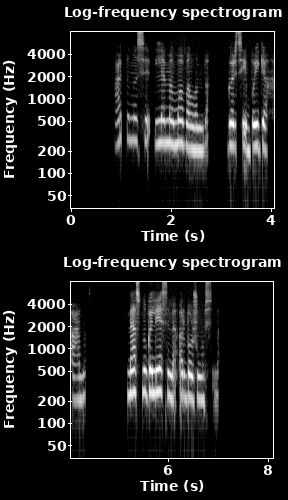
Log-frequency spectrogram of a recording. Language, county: Lithuanian, Vilnius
